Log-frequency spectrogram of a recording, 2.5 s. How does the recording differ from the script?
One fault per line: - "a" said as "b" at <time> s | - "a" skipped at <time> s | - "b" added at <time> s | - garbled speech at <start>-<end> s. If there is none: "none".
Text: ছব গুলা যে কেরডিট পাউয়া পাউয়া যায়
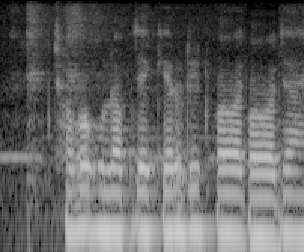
none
